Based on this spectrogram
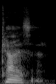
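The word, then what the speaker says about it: Caesar: level of Education they would pronounced it Kaiser so that one to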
